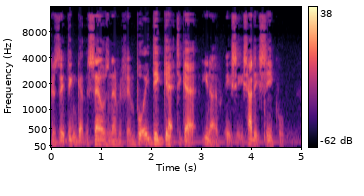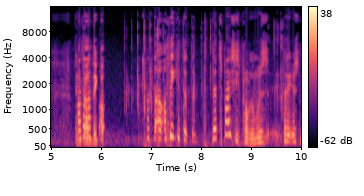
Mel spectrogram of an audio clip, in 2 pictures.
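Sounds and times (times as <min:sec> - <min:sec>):
speech: 0:00.0 - 0:04.8, 0:05.5 - 0:06.2, 0:06.9 - 0:10.0
typing on a computer keyboard: 0:06.4 - 0:08.3.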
